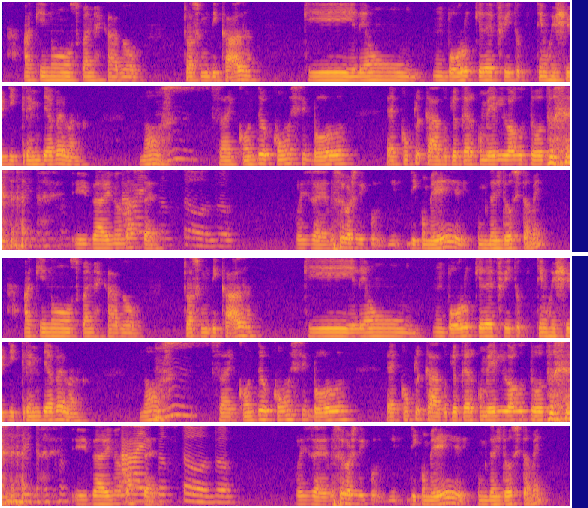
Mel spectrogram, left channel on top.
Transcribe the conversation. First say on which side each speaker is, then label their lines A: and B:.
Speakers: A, in the centre; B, on the right.
A: aqui no supermercado próximo de casa, que ele é um, um bolo que ele é feito que tem um recheio de creme de avelã. Nossa,
B: hum.
A: e quando eu como esse bolo, é complicado, porque eu quero comer ele logo todo, <laughs>
B: <laughs>
A: e daí não
B: Ai,
A: dá certo.
B: é gostoso.
A: Pois é, você gosta de, co- de, de comer comidas doces também?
